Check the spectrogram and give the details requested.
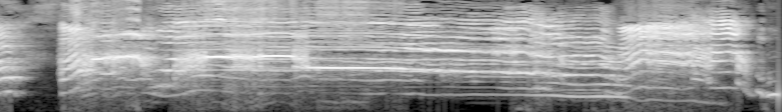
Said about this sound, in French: Bon, on a crié assez fort.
